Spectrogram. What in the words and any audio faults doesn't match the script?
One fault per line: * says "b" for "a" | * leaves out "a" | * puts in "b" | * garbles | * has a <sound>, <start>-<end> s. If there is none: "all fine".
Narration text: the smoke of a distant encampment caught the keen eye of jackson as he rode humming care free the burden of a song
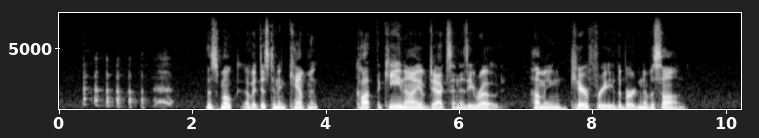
* has a laugh, 0.3-1.7 s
